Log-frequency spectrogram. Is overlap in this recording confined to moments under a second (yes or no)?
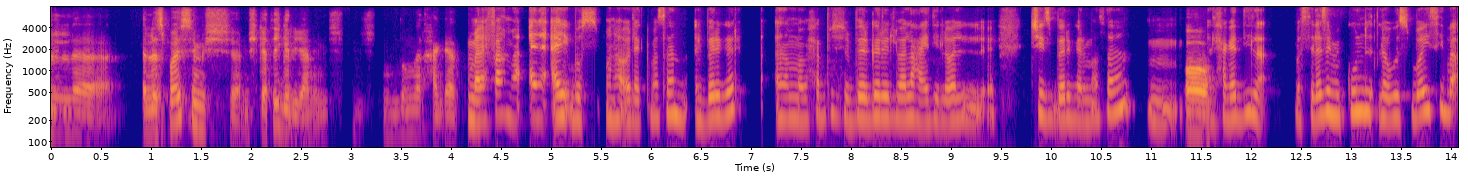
yes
